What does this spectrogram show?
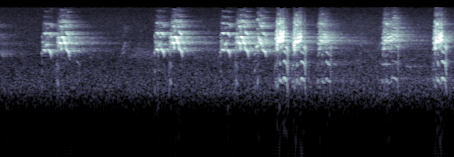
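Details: A pink and grey Galah in Western Australia gives about eight harsh, grating screeches in ragged bursts, some doubled, with short pauses between them.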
